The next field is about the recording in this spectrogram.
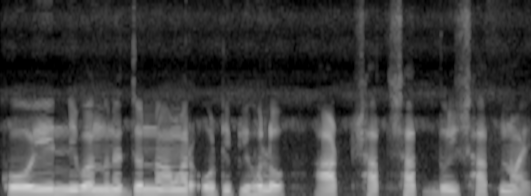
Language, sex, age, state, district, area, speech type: Bengali, male, 60+, West Bengal, North 24 Parganas, rural, read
